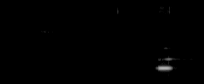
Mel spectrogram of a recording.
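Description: Near silence, then a single short electronic beep from a mobile phone a little over one and a half seconds in.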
